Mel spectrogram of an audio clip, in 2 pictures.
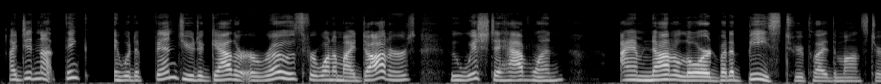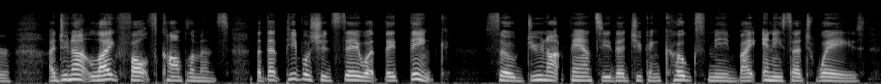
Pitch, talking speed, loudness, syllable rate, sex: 195 Hz, 205 wpm, -19 LUFS, 4.9 syllables/s, female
